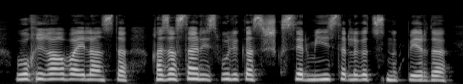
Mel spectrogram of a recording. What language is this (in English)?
Kazakh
